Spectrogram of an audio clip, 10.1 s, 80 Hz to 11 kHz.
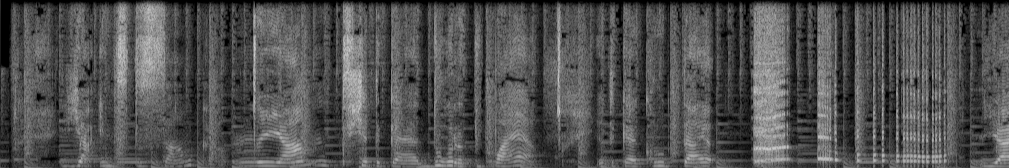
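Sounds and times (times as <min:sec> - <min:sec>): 
speech: 0:00.6 - 0:08.0
loud burp into the microphone: 0:07.5 - 0:09.6.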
